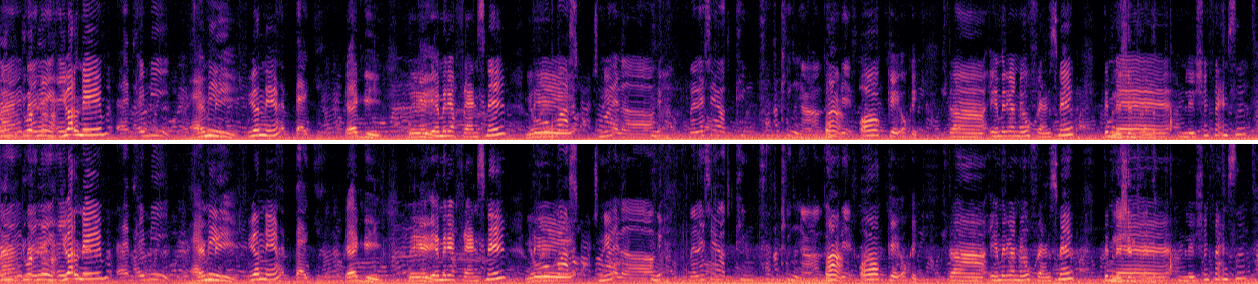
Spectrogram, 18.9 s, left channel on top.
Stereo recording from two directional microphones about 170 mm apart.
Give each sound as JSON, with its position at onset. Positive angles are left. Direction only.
{"t": 0.0, "sound": "a sound", "side_deg": -5}
{"t": 0.9, "sound": "a woman's voice", "side_deg": 25}
{"t": 2.0, "sound": "speech", "side_deg": -5}
{"t": 2.9, "sound": "a woman's voice", "side_deg": 15}
{"t": 5.2, "sound": "a woman's voice", "side_deg": 20}
{"t": 6.5, "sound": "a woman's voice", "side_deg": 35}
{"t": 8.0, "sound": "a woman's voice", "side_deg": 15}
{"t": 9.0, "sound": "speech", "side_deg": -15}
{"t": 12.5, "sound": "speech", "side_deg": 0}
{"t": 13.3, "sound": "a woman's voice", "side_deg": 35}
